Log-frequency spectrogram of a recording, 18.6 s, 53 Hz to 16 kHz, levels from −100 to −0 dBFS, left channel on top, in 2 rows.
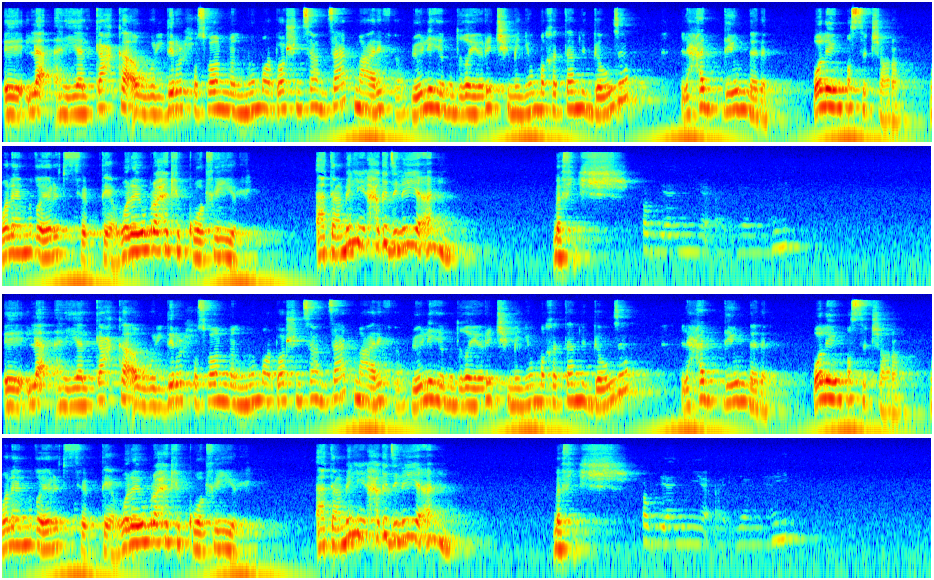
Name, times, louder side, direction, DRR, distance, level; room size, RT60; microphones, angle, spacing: voice 1, 0.0-6.3 6.8-7.7 8.1-9.0 9.3-11.8 12.4-13.8 14.8-15.5, left 2 dB, 20° left, 11 dB, 0.4 m, -21 dB
sound 1, 3.1-4.2 4.7-5.8 6.3-7.4 7.9-9.0 9.5-10.5 11.1-12.2, left 1 dB, 30° right, 1.0 m, -34 dB
voice 2, 15.7-17.2, right 3 dB, 75° right, 7 dB, 1.1 m, -42 dB
8.0 x 6.1 x 7.7 m, 0.85 s
head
